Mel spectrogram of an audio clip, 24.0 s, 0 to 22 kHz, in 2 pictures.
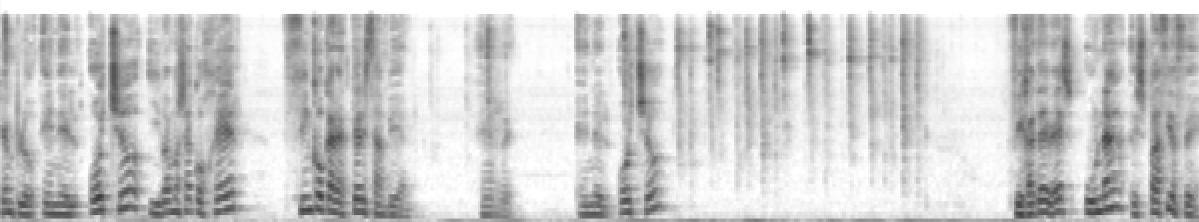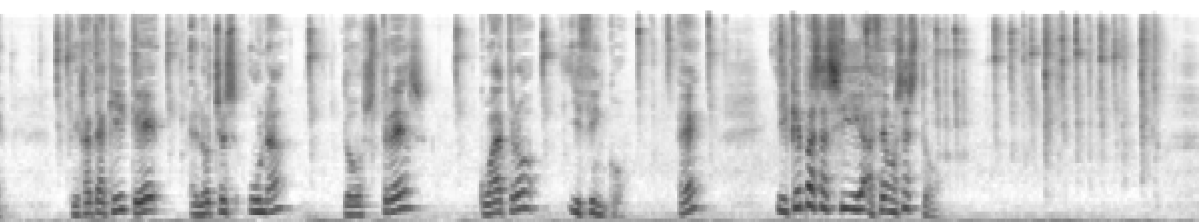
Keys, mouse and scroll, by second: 0.0 h, 3.6 h, 4.8 r, 6.2-7.9 typing, 6.7 Escape, 8.0 super+h, 8.6 ctrl+p, 8.9 Return, 12.6 super+l, 12.6-19.0 typing, 20.1-22.7 typing, 23.1 ctrl+p, 23.3 Return.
